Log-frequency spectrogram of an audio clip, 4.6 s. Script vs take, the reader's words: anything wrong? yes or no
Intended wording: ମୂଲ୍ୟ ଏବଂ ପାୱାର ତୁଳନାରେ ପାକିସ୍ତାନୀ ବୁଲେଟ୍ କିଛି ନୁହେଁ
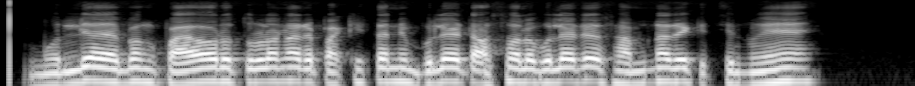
yes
